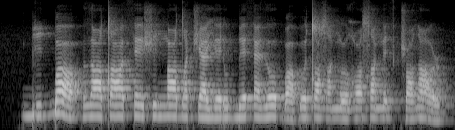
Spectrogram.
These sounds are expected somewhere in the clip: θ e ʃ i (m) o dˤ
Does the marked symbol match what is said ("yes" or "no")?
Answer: no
